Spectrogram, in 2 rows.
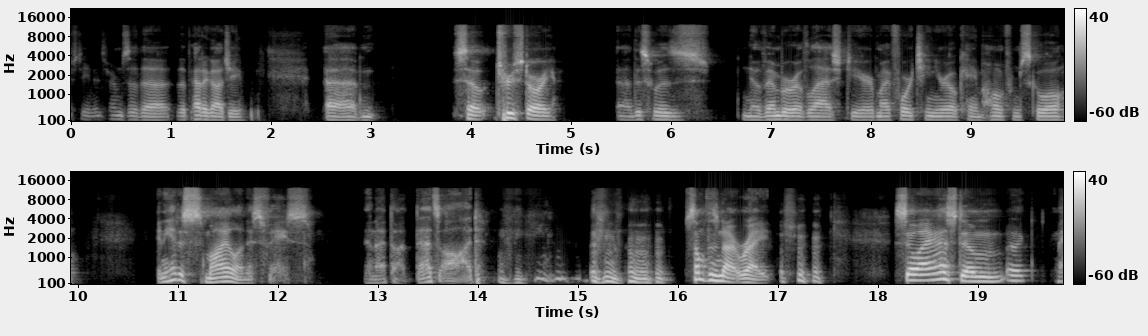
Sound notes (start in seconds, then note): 15.1 all giggling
